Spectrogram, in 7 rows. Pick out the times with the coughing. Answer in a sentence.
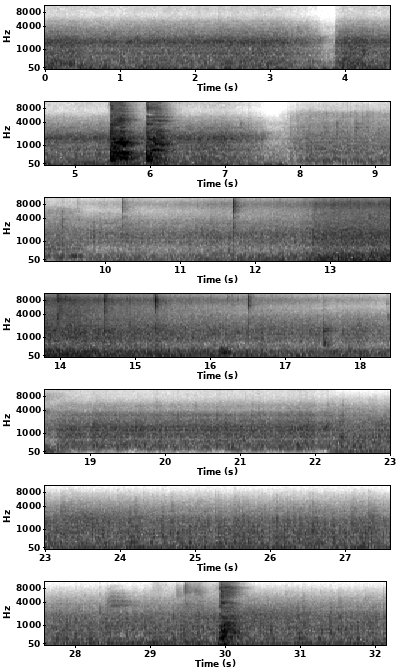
The coughing can be heard from 5.5 to 6.2 s and from 29.4 to 30.2 s.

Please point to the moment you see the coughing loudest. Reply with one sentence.
The volume of the coughing peaks at 6 seconds.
